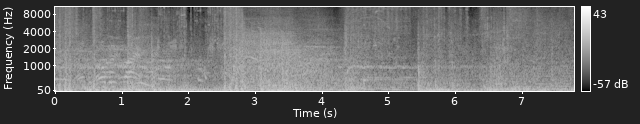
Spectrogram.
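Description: Gunfire in the video game Death Stranding, a dense fusillade of rapid shots with shattering impacts and mechanical clatter, loud bursts mixed with voices talking over the action.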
